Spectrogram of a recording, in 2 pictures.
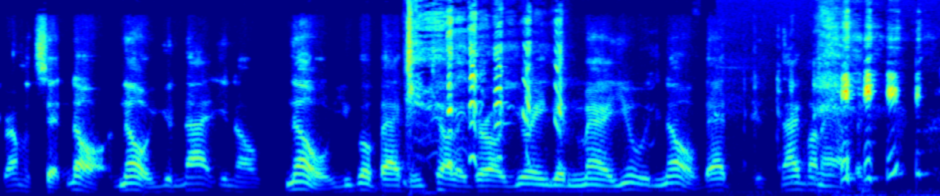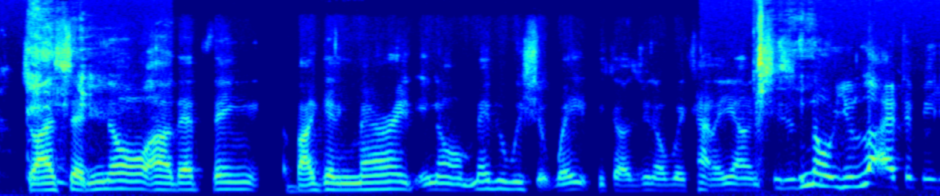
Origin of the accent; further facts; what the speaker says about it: Benton Harbor, Michigan, United States; I was born in Benton Harbor, Michigan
